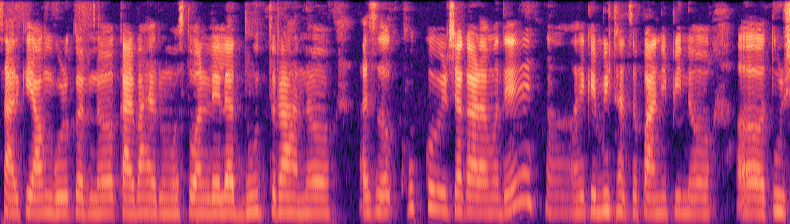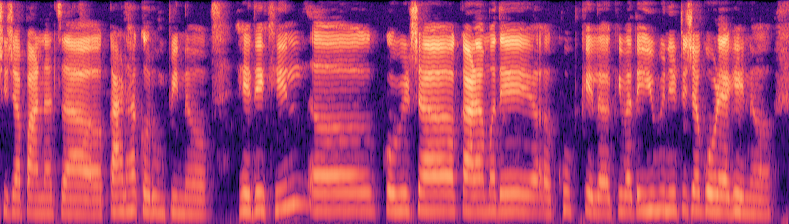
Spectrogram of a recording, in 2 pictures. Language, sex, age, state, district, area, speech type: Marathi, female, 30-45, Maharashtra, Ratnagiri, rural, spontaneous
